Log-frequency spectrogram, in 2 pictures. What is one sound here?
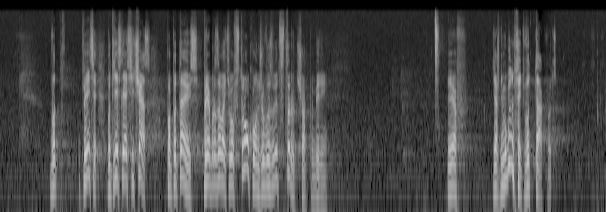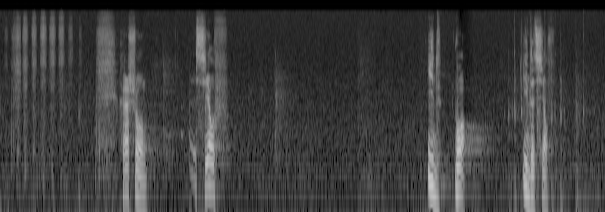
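An elderly man talks calmly into a microphone, in short bursts with pauses.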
